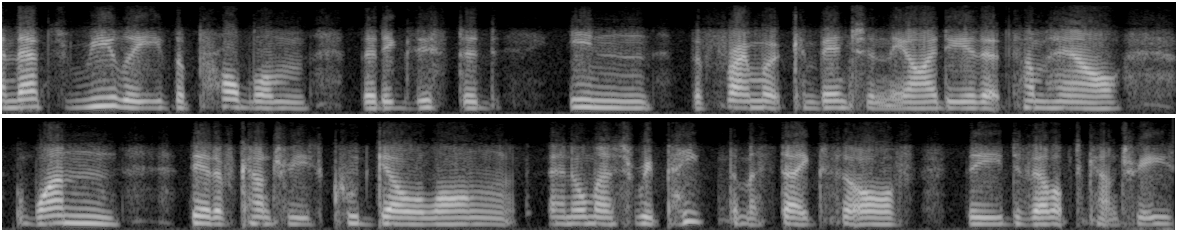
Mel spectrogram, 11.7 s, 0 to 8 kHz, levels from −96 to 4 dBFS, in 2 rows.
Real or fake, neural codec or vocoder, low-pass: real; none; 7.2 kHz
